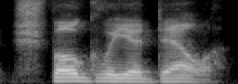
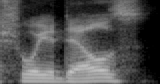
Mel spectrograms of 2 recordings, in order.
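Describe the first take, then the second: First: Every letter is sounded, including the g and l. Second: The middle sounds like a y, without g or l. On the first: This follows the spelling letter by letter. "if you just phonetically pronounce it" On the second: This is how people commonly say it. "people call them"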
